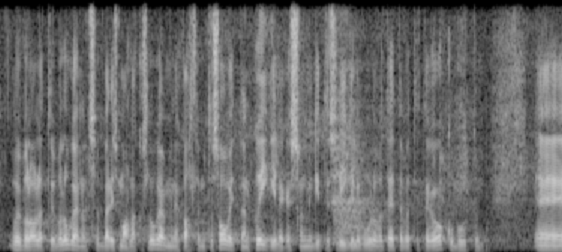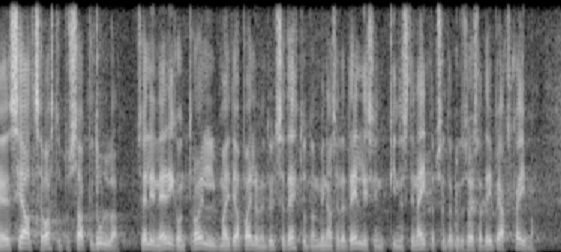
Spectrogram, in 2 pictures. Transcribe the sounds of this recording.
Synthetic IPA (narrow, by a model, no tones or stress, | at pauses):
vɤjb̥o̞lːɑo̞le̞t̪ːˑejubɑluɡ̥e̞nud̪̥senpæɾismɑːhlɑkːˑɑ̥sluɡ̥e̞minekɑht̪le̞mɑt̪ːˑɑso̞ːvit̪ːˑɑnkɤjɡileke̞so̞nmiŋɡit̪ːˑe̞sriːɡile̞kuːluvɑt̪ːˑeet̪ːˑevɤt̪ːˑet̪ːˑe̞ɡ̥ɑko̞kːupuːt̪ːˑund̪̥ | se̞ɑlt̪sevɑst̪ut̪ːˑusːɑːb̥kit̪ulːɑ̰ | se̞lʲːinee̞ɾiko̞nt̪ˑro̞lʲːmɑejt̪iɑpɑlʲjuned̪ylt̪se̞t̪e̞ht̪ud̪o̞nminɑse̞lːet̪e̞lʲːisin̥kind̪lɑsʲt̪inæjt̪ːˑɑb̥se̞d̪ɑkujd̪̥ɑs̬ɑjsʲɑd̪e̞jpeɑkskæjmɑ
